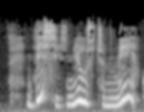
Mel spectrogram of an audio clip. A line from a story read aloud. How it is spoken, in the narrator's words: cried Ethel, still peevish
